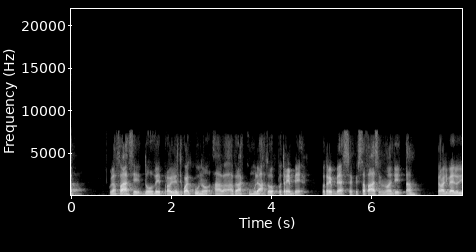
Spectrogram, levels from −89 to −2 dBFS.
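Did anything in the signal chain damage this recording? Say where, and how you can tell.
No, no fault anywhere.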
